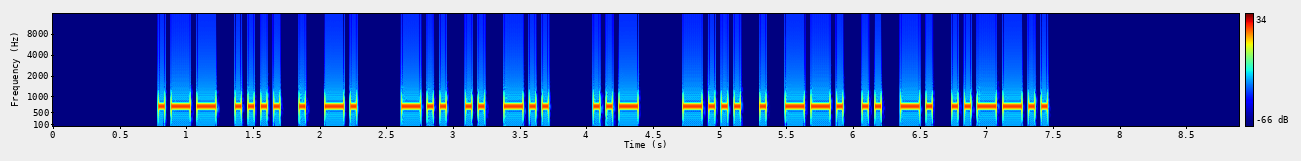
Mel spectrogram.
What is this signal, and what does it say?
Morse code, heard as a keyed tone, about 25 wpm, 700 Hz. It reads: WHEN DID U BEGIN?
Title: Sentences from Top 300 Words and Abbreviations 25wpm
